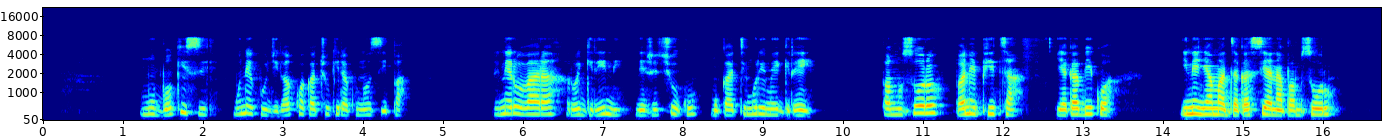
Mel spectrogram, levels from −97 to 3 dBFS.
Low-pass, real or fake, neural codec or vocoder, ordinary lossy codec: 7.2 kHz; real; none; AAC, 64 kbps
